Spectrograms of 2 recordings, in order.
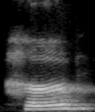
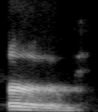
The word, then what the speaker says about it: herb: Here in America, we don't really pronounce the H in, we don't say herb, we normally say herb, like that.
